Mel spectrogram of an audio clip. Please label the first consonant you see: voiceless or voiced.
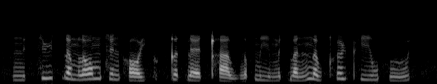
voiced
